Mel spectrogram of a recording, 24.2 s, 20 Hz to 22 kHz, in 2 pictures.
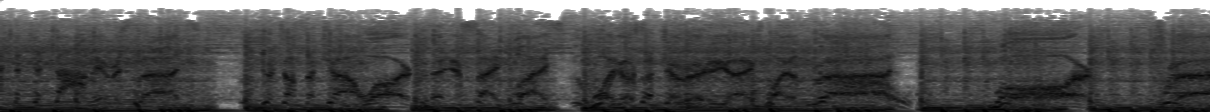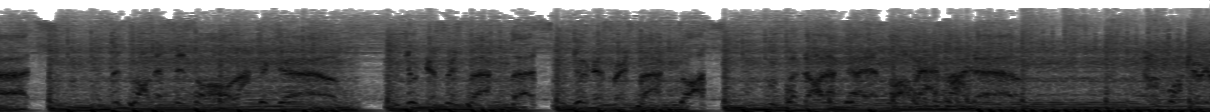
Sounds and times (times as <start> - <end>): Music: 0.0 - 24.2.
